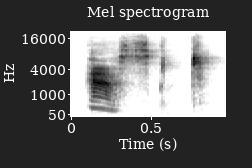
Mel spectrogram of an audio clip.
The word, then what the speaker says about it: asked: Asked. Let's write the word ask. And then the T. Let's add the ED to make the T sound. Now, why does ED say T in asked? Asked.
